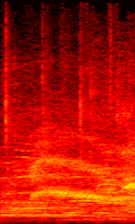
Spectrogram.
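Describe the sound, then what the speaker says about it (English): Loud, dense crowd noise fills a tense one-possession basketball game between Eagles and Donelson Christian Academy, with sustained cheering and shouting rising steadily throughout. "Crowd deafening."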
